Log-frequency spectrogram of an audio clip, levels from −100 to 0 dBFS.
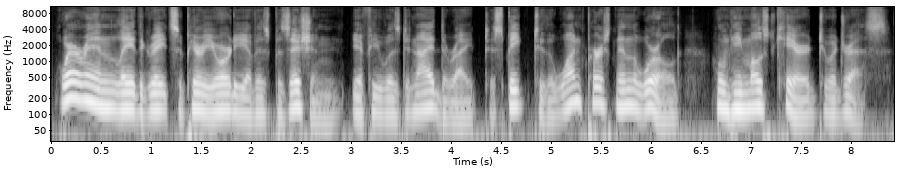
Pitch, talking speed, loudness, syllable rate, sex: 115 Hz, 205 wpm, -17 LUFS, 5.3 syllables/s, male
